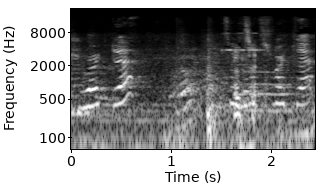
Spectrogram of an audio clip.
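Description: Speech only: a young child talking.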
